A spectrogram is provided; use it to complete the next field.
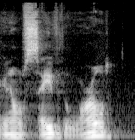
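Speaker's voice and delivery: put-on whispering. Retelling a goddess's message to save the world: imitating a whisper. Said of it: "and it's like whispers".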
